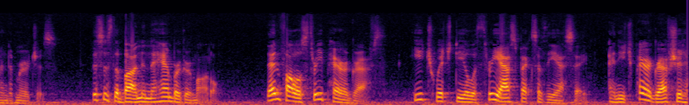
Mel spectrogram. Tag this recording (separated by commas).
Speech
